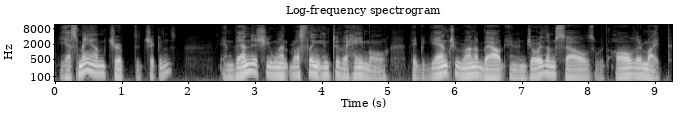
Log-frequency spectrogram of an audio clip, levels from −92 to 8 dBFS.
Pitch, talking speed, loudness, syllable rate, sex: 110 Hz, 175 wpm, -18 LUFS, 4.8 syllables/s, male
